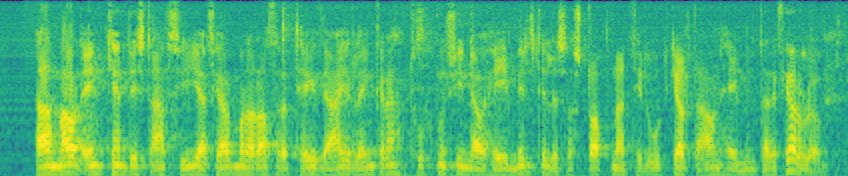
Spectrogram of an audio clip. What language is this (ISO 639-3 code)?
isl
